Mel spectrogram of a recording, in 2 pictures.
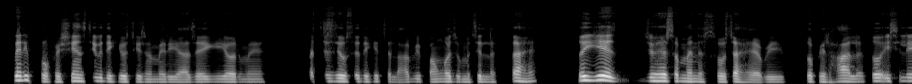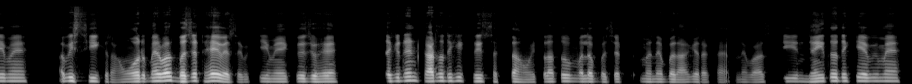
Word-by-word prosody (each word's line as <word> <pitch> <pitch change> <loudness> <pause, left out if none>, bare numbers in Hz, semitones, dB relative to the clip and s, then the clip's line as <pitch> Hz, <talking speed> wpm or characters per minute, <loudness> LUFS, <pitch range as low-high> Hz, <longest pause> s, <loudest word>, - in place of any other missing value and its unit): मेरी 195 0 +7
प्रोफिशिएंसी 150 -2 -2
भी 155 - -1
देखिए 135 -2 -1
उस 125 - -2
चीज़ 125 -2 -6
में 120 - -6
मेरी 120 0 -5
आ 115 0 -3
जाएगी, 125 +1 -5
और 120 -1 -1
मैं 120 0 -11 0.5
अच्छे 145 - -9
से 145 - +1
उसे 140 0 +1
देखिए 135 0 -6
चला 115 -1 -11
भी 130 +2 -9
पाऊँगा 130 +1 -3
जो 125 0 -9
मुझे 125 +1 -4
लगता 120 +6 -2
है। 140 0 -4 0.4
तो - - +6
ये 195 0 +11 0.3
जो 165 - +1
है 160 0 +7
सब 155 0 -2
मैंने 135 -2 -1
सोचा 125 +1 -1
है 110 -2 -5
अभी 115 +2 -5 0.3
तो 135 - +1
फिलहाल, 130 +2 -3
तो 155 0 +3
इसलिए 160 +2 -3
मैं 155 0 -4 0.3
अभी 165 - +3
सीख 150 -4 -4
रहा 110 -4 -13
हूँ, 120 +3 -9
और 140 +1 +4
मेरे 160 +1 +6
पास 180 +1 +10
बजट 165 -1 0
है 165 +2 +8
वैसे 120 -4 0
कि 135 +3 -10
मैं 130 0 -4
एक 135 +2 -3
जो 135 -1 +1
है 135 +1 0 0.5
सेकंड 160 +2 -1
हैंड 180 0 +2
कार 150 -2 +5
तो 165 - 0
देखिए 165 +1 -3
खरीद 145 -2 -3
सकता 135 0 -7
हूँ, 115 -2 -8
इतना 135 +3 -5
तो 150 +3 -3
मतलब 135 -1 -3
बजट 120 +1 -8 0.2
मैंने 125 -1 -7
बना 115 -2 -5
के 120 - -9
रखा 110 0 -15
है 110 - -15
अपने 115 0 -22
पास, 110 +1 -12
कि 145 -1 -7
नहीं 135 +2 -1
तो 165 +1 +1
देखिए 160 +1 -1
अभी 155 0 -5
मैं 155 -1 -3
135 Hz, 255 wpm, -23 LUFS, 120-155 Hz, 0.5 s, ये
